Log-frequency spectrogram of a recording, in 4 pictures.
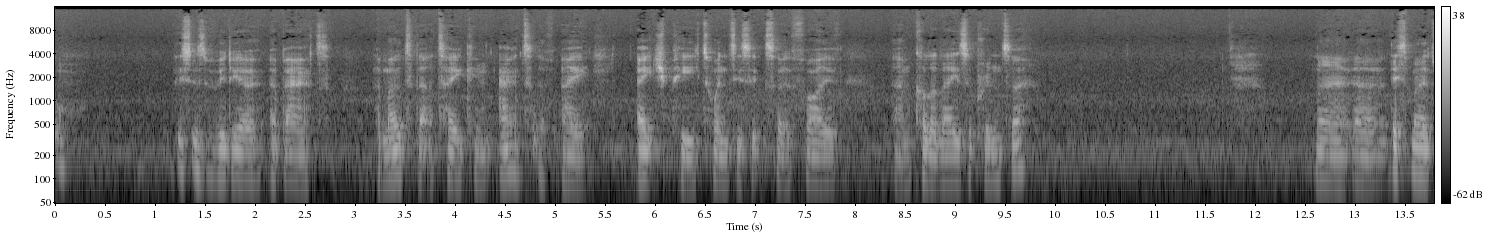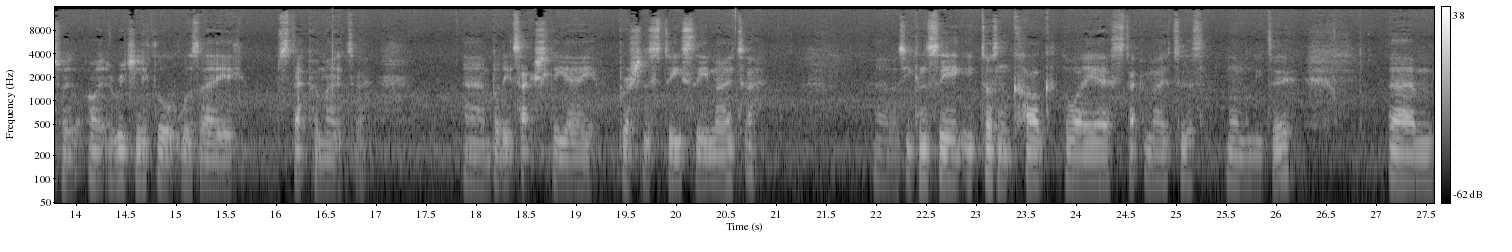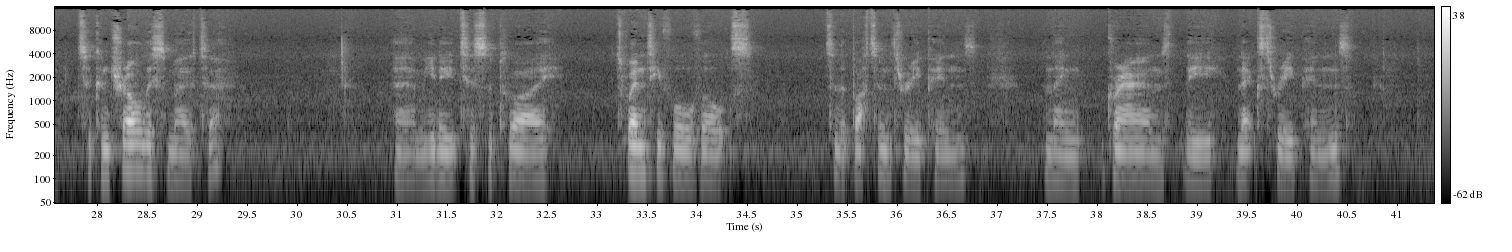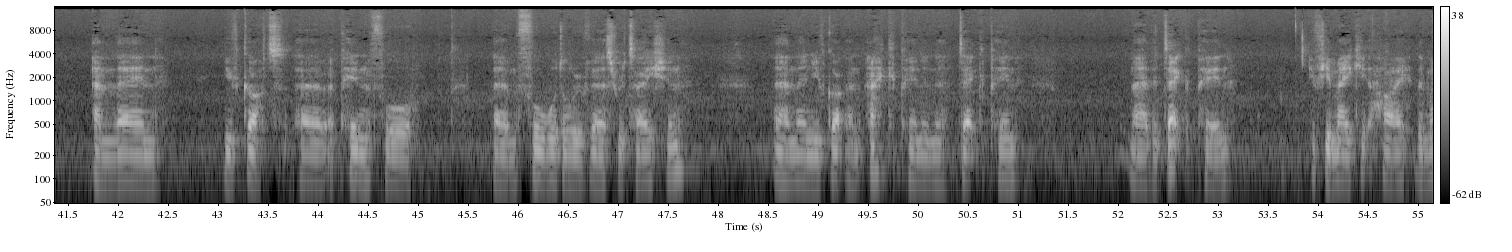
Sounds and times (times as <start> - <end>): Speech: 1.2 - 9.9, 12.6 - 17.0, 17.8 - 21.0, 22.0 - 26.3, 27.1 - 29.4, 31.0 - 34.7, 35.3 - 40.6, 41.7 - 45.1, 45.7 - 47.8, 48.5 - 51.1, 52.1 - 53.2, 53.8 - 55.1.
